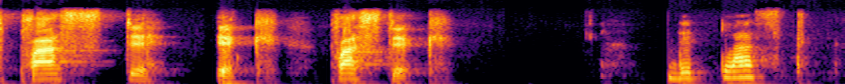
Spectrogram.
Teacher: so you're saying plast you're skipping the vowel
